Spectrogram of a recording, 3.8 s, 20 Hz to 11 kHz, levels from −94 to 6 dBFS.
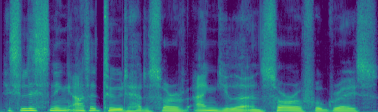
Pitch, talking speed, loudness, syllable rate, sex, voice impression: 150 Hz, 175 wpm, -15 LUFS, 5.7 syllables/s, male, masculine, slightly old, slightly thick, slightly muffled, slightly halting, calm, elegant, slightly sweet, slightly kind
